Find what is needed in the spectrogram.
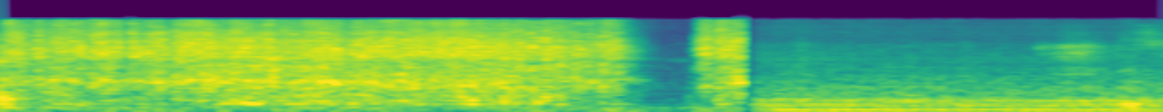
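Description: Aluminium foil crinkling as it is folded over into a packet, a loud continuous rustle that stops abruptly a little under three seconds in. After it comes a quieter, steady low hum.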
